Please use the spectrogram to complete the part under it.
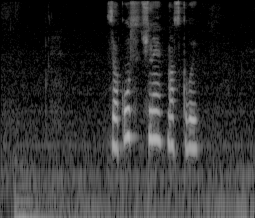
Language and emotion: Russian, neutral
